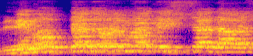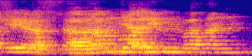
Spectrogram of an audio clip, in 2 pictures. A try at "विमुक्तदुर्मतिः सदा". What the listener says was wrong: इसको ध्यान दीजिए कि दुर्मति ही सदा नहीं बोल, दुर्मति ही सदा नहीं कहना है, दुर्मति ही सदा नहीं कहेंगे, दुर्मति सदा।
